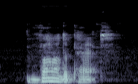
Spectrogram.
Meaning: A highly educated archimandrite in the Armenian Apostolic Church tradition who holds a Doctorate in Theology
- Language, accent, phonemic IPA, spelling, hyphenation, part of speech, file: English, Southern England, /ˈvɑːdəpɛt/, vardapet, var‧da‧pet, noun, LL-Q1860 (eng)-vardapet.wav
